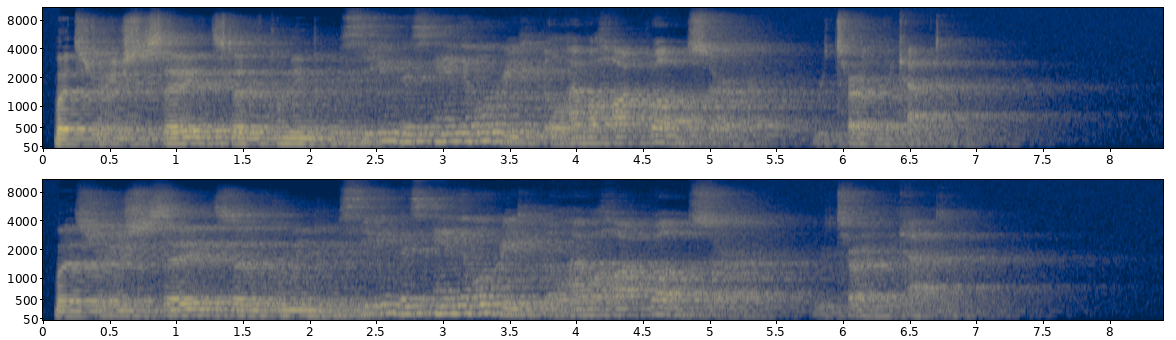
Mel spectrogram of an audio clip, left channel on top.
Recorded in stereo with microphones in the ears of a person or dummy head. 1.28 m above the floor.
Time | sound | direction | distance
0.1 | a man speaking | 75° left (ahead or behind) | 0.7 m
2.2 | a man speaking | 70° right (ahead or behind) | 1.4 m
3.8 | a man speaking | 35° left (ahead or behind) | 0.8 m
